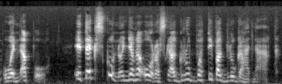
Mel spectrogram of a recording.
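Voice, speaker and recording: A woman's voice: mid-range voice, lively intonation, moderate pace, a bit bright. Distant-sounding elderly grandmother. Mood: plain, affectionate. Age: older. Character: elderly village grandmother on the phone. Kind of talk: Ilocano radio drama acting.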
